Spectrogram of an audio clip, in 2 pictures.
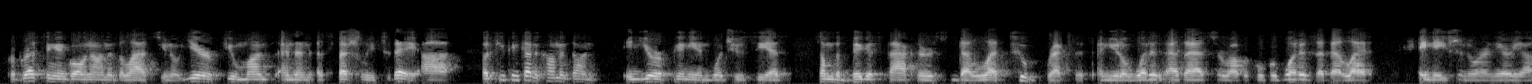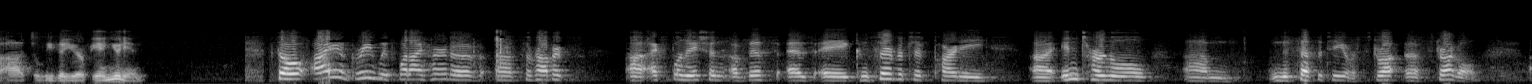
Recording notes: The Turkish Heritage Organization hosted a recent teleconference discussion.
